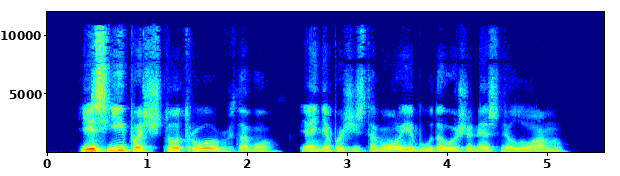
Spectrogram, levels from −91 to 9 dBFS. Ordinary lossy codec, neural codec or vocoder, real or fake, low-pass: AAC, 32 kbps; codec, 24 kHz, 0.9 kbps, WavTokenizer, large speech release; fake; 10.8 kHz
